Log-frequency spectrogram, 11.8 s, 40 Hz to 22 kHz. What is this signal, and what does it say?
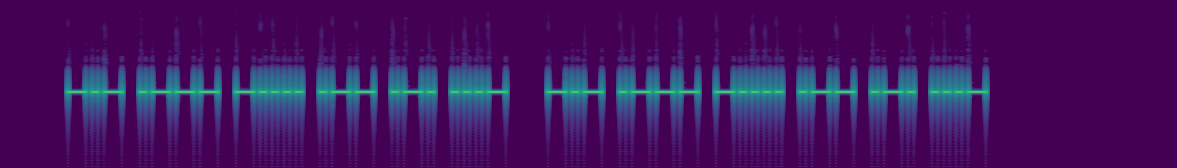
Morse code, heard as a keyed tone, about 20 wpm, 700 Hz. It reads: KJ6WRV KJ6WRV
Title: USA Call Signs Repeated 2x 20wpm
